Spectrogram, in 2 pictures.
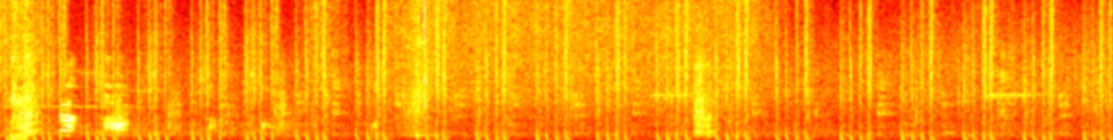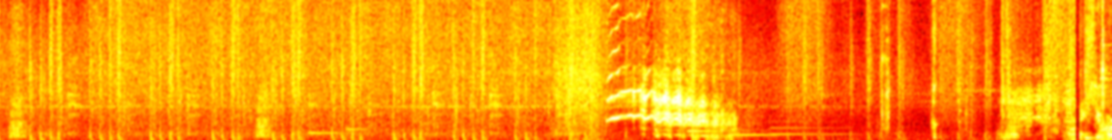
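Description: Horse in Tears of the Kingdom clip-clopping steadily at a walk for many seconds, then a clear whinnying neigh, with a person talking over the hoofbeats.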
